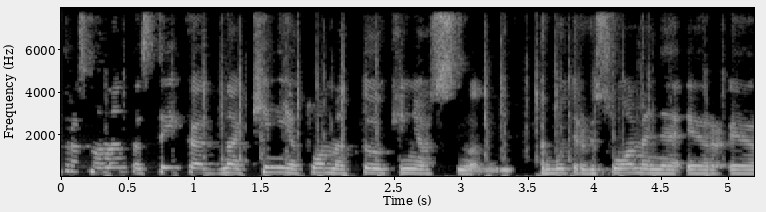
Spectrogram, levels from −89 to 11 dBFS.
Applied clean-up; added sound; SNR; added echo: classical method spectral subtraction.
